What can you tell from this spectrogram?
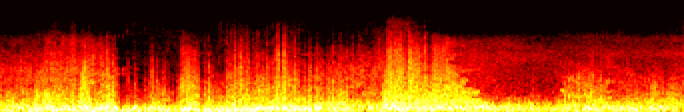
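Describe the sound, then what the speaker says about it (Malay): Very strong wind gusts across the Lambadeuk reservoir in Aceh Besar, loud roaring buffeting on the microphone that surges and eases over several seconds, close and overwhelming, with no talking. "Waduh, sangat kencang anginnya."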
